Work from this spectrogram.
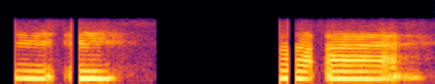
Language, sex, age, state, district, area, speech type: Assamese, female, 60+, Assam, Dibrugarh, rural, conversation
